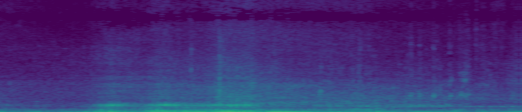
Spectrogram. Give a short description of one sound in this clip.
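A sports car engine idles and burbles nearby.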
